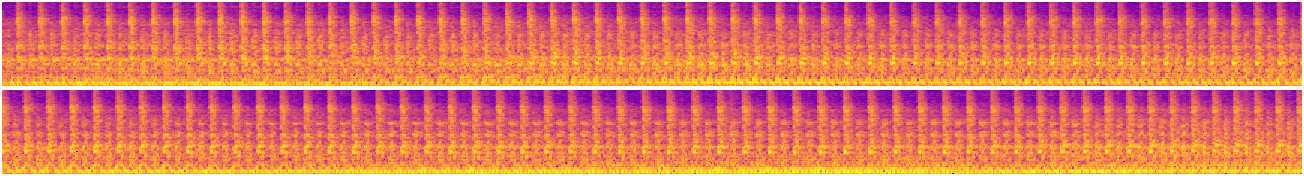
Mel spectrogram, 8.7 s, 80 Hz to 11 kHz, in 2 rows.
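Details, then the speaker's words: Infiniti G35 after sitting a long time, bought with a rod knocking problem: sharp, fast, regular metallic knock about three per second over the idle, persistent, pointing to a spun rod bearing. "it has a blown or not a blown motor but it has like a a rod knocking noise or sound or problem"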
